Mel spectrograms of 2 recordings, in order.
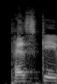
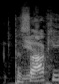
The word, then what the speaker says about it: Psaki: Or I guess the P is silent. Psaki, you're talking about? Psaki, yeah. Jen Psaki. I always pronounce the P, but I'm not hearing it in media platforms, so maybe it's silent.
